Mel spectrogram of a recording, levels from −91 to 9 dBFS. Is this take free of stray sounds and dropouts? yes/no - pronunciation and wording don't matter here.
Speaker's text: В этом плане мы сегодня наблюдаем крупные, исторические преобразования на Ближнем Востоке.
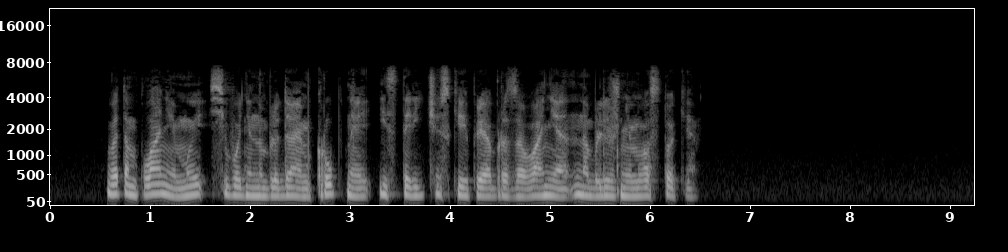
yes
